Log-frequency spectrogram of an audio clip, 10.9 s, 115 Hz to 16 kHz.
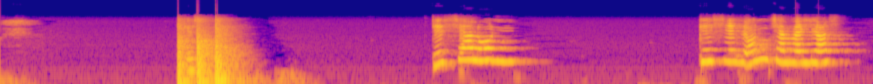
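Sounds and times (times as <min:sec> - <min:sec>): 
sharp knocks on the wooden door of a grandmother's house: 0:02.2 - 0:03.2
speech: 0:05.4 - 0:06.6, 0:08.7 - 0:10.6.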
